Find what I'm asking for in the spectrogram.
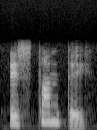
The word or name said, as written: estante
